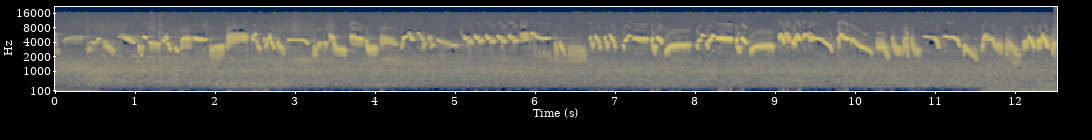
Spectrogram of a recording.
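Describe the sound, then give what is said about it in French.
A skylark sings above its territory in Île-de-France, pouring out a loud, unbroken stream of rapid, high, warbling chirps and trills. “là, il est en train de chanter au-dessus de son territoire. Et son territoire, c'est l'Île-de-France. Et ce qui est amusant, c'est qu'une alouette d'Île-de-France, elle n'a pas la même voix qu'une alouette bretonne.”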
